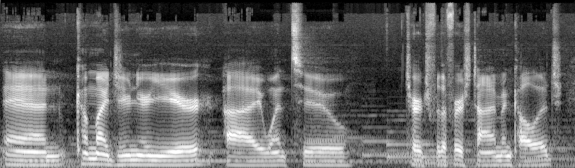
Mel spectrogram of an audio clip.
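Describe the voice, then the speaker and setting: A man's voice: lowish voice, level tone, slow, in a large hall, muffled recording, over music. A young man from Texas, a college student, giving a casual personal testimony. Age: young adult.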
